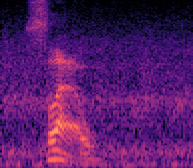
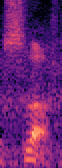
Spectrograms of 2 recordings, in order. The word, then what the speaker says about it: Slough: more people to support Slough there it's pronounced or Slough if you want to be really you know stupid and annoy people at conference now 84 miles now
